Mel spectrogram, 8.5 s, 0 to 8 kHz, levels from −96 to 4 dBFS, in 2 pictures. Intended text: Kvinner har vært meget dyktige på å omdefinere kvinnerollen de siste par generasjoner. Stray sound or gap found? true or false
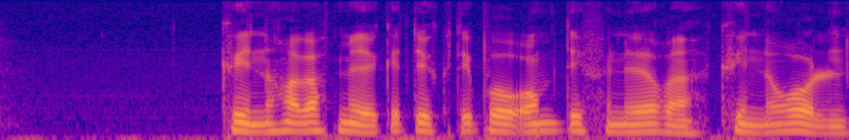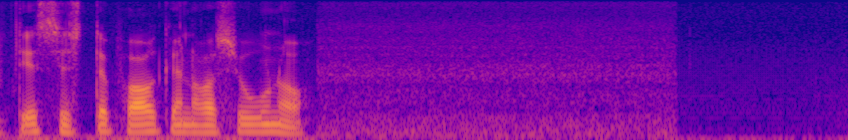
false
